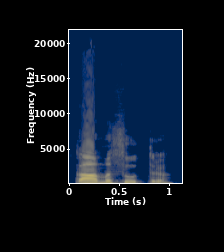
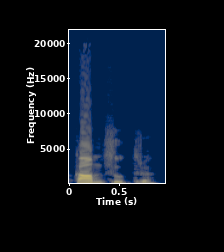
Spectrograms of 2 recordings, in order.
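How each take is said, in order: First: It is said the Sanskrit way. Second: It is said the Hindi way. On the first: "Sanskrit pronunciation" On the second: "Hindi pronunciation"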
